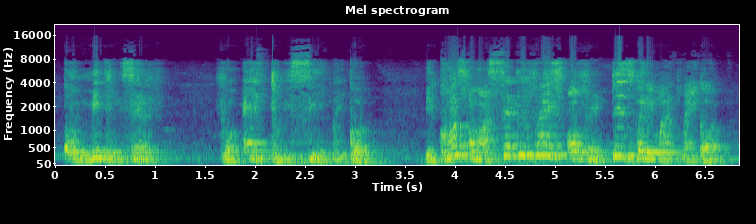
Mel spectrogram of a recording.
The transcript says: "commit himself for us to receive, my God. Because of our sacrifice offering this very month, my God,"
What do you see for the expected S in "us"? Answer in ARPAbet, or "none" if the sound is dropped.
TH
